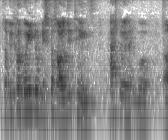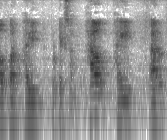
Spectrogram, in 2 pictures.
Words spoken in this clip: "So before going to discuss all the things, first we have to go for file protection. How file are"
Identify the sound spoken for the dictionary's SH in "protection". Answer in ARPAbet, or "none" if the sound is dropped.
S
